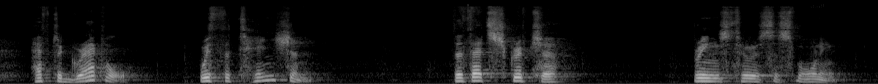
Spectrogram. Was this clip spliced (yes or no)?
no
